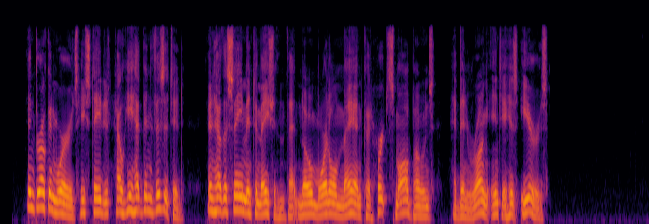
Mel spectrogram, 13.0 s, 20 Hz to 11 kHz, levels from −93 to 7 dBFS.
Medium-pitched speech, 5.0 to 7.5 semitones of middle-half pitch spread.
No: low, 125 Hz; wide, 5.6 semitones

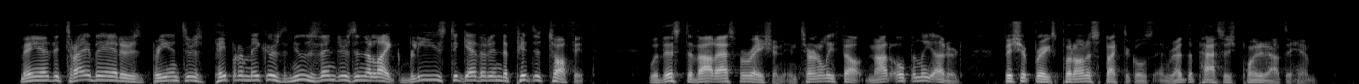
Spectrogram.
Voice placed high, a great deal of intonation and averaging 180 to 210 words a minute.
No: medium, 160 Hz; wide, 7.3 semitones; average, 190 wpm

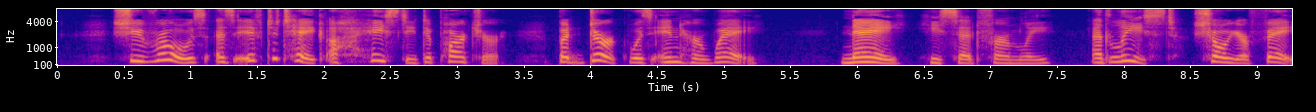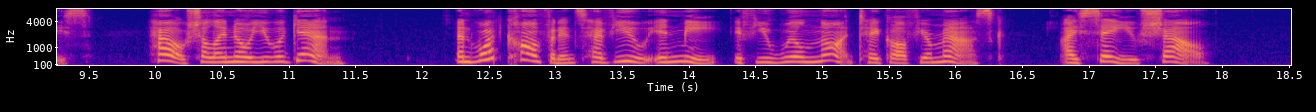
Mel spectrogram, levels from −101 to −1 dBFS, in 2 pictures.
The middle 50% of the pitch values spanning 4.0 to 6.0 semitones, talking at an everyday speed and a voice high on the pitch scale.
Yes: average, 4.4 semitones; average, 170 wpm; high, 245 Hz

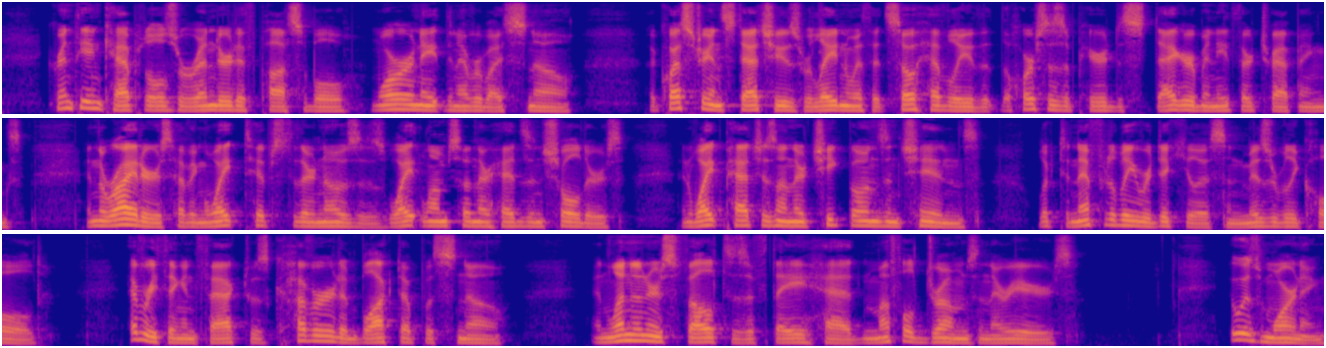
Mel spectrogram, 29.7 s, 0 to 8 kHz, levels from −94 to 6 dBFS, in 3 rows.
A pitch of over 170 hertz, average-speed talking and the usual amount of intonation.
No: low, 110 Hz; average, 170 wpm; average, 3.0 semitones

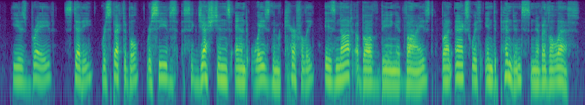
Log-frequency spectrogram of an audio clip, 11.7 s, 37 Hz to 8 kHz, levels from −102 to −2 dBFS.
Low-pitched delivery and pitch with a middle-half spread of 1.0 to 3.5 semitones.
Yes: low, 125 Hz; average, 2.7 semitones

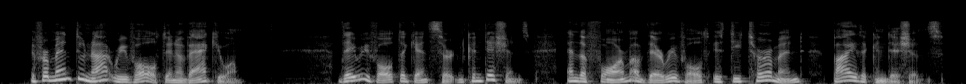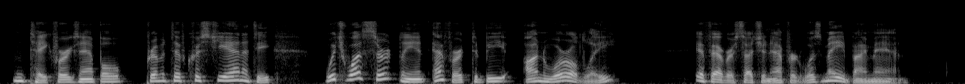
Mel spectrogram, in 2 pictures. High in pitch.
No: low, 135 Hz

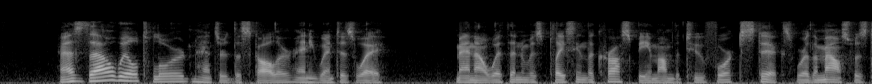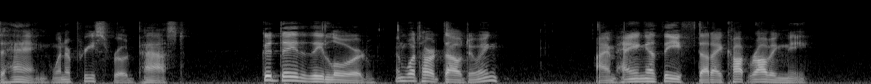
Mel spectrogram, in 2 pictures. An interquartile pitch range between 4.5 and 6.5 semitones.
Yes: average, 5.0 semitones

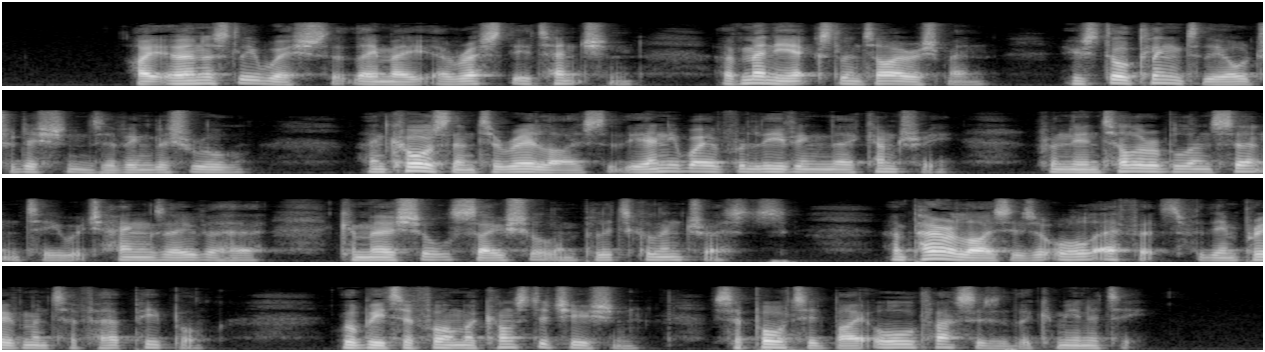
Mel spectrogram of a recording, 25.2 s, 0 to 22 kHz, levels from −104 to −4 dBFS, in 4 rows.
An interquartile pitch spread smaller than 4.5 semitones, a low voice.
Yes: average, 2.9 semitones; low, 125 Hz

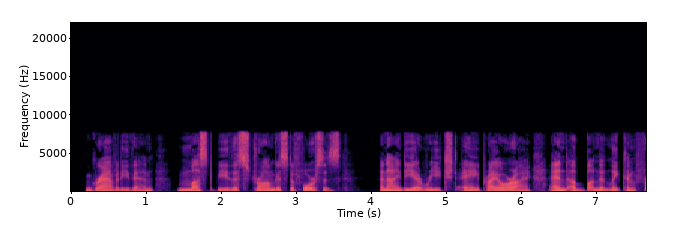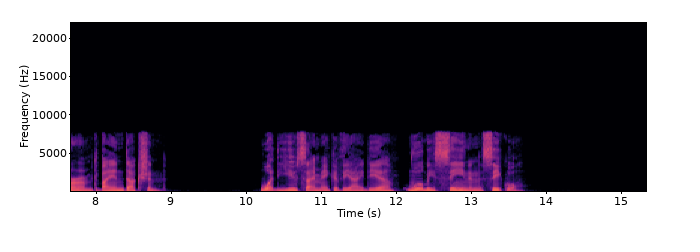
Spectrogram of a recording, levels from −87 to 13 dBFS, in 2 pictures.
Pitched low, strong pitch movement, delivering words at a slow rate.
Yes: low, 115 Hz; wide, 6.7 semitones; slow, 115 wpm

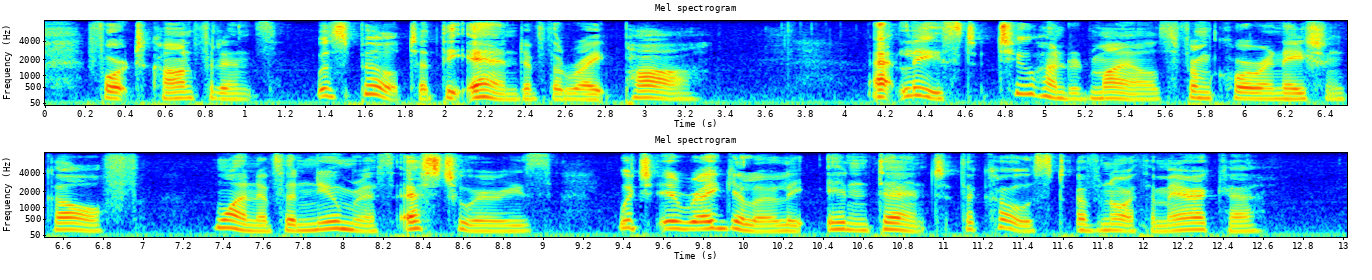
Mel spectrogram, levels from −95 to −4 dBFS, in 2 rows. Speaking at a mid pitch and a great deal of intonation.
No: medium, 165 Hz; average, 4.6 semitones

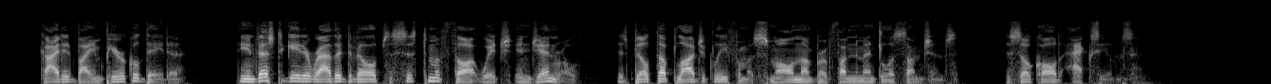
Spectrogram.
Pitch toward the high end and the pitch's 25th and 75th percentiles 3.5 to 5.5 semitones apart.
No: low, 110 Hz; average, 4.8 semitones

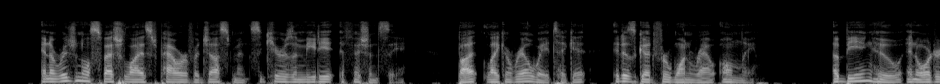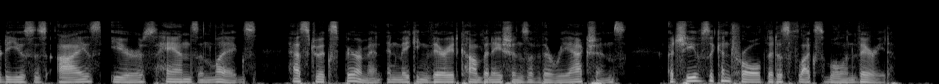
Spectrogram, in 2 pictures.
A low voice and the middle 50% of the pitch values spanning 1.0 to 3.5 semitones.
Yes: low, 110 Hz; narrow, 2.6 semitones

